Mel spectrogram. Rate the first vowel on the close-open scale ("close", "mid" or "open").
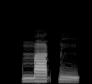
open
